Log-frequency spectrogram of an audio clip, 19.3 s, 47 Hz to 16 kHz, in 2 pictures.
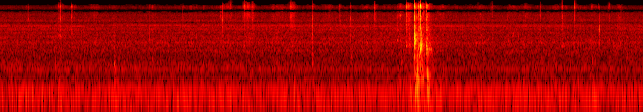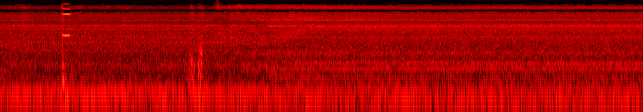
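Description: Creality Ender 3 3D printer humming steadily while powered on. One loud sharp clack comes about six seconds in, and two lighter clicks follow a few seconds later.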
